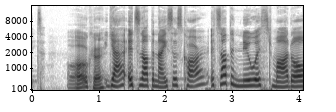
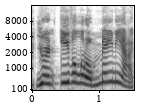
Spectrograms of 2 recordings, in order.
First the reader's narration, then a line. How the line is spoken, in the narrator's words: yelled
